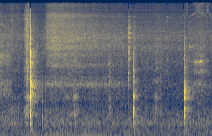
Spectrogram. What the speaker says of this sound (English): So I'm going to cut them into squares like this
